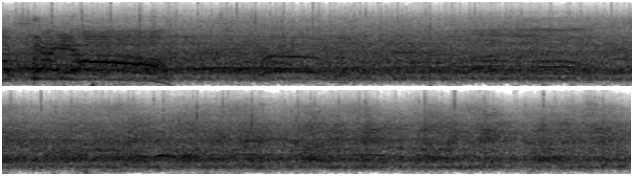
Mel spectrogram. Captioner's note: crowd cheering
